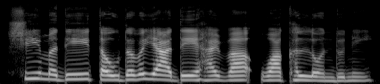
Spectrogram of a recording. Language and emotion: Manipuri, neutral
